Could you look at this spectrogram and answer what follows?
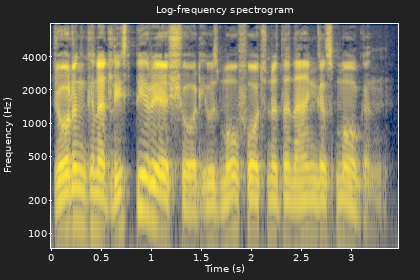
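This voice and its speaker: Man playing a deep, dry police captain. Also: fairly quick, a little mellow, lightly acted. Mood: dry, sardonic. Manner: clipped, formal, dryly sardonic. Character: dry, unflappable male police captain in Cairo. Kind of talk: old-time radio drama acting.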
